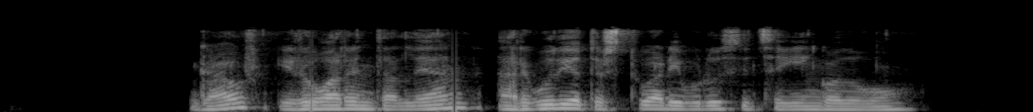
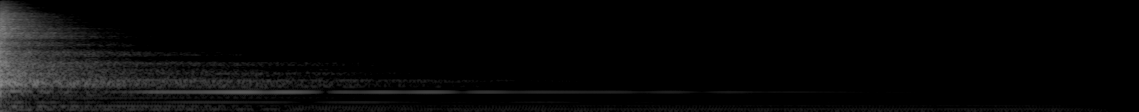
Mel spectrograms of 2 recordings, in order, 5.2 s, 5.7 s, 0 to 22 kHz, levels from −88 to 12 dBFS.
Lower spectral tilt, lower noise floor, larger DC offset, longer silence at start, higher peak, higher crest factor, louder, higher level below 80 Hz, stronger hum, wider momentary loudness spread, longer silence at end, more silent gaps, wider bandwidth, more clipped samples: first, -5.5 dB/octave vs 2.5 dB/octave; about the same, -87 dBFS vs -84 dBFS; neither; first, 0.95 s vs 0 s; about the same, -12 dBFS vs -14 dBFS; second, 18 dB vs 32 dB; first, -30 LUFS vs -37 LUFS; first, -62 dBFS vs -84 dBFS; second, none vs 60 Hz at -85 dBFS; second, 8 LU vs 22 LU; second, 0.6 s vs 4.4 s; neither; second, 8 kHz vs over 20 kHz; neither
